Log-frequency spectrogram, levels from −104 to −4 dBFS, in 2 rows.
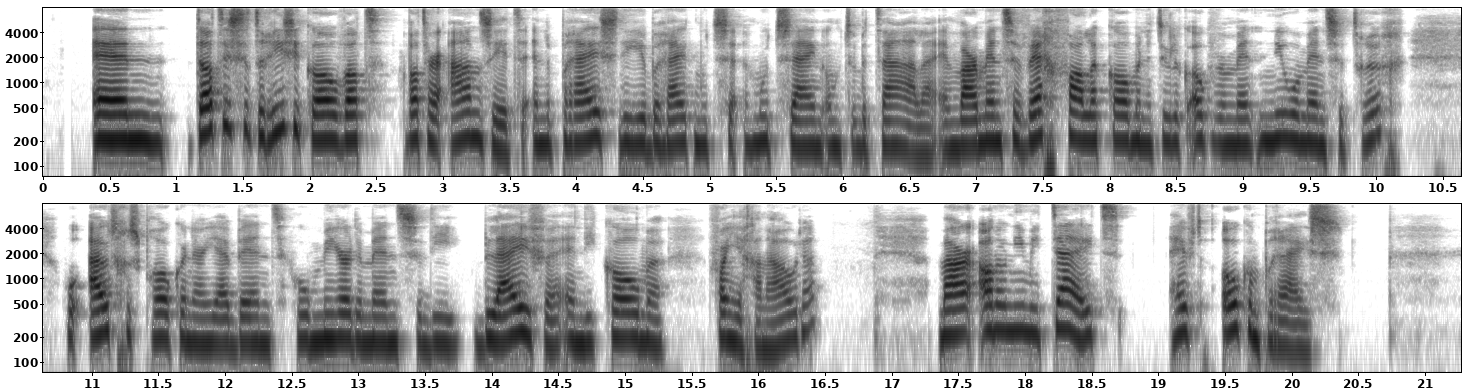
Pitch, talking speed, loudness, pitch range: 195 Hz, 160 wpm, -22 LUFS, 175-215 Hz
